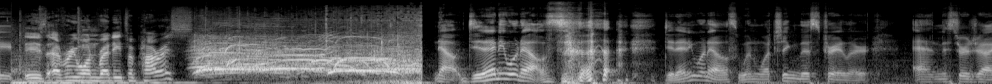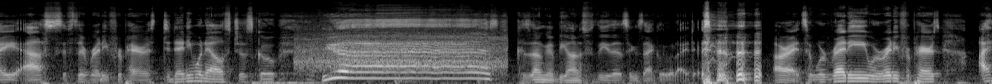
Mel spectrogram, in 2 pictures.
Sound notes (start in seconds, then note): 1.8 cheering; 5.6 laughter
